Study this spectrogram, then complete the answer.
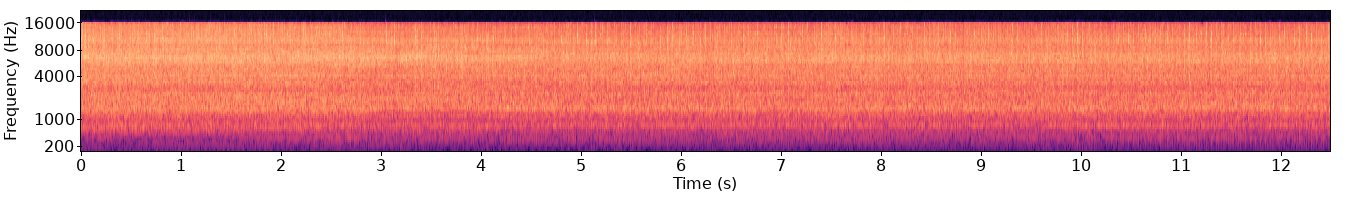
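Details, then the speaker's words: Two-stroke engine with replacement cylinder honed 0.25mm, improved compression, during second break-in at idle; fast, even buzz holding steady slightly raised idle, no knocking or misses, running in normally. "Ajde da vidimo da li radi na leru. Radi, prima on i gas, ali bolje nek radi na leru."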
